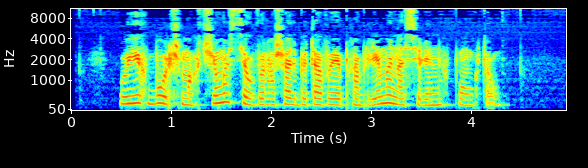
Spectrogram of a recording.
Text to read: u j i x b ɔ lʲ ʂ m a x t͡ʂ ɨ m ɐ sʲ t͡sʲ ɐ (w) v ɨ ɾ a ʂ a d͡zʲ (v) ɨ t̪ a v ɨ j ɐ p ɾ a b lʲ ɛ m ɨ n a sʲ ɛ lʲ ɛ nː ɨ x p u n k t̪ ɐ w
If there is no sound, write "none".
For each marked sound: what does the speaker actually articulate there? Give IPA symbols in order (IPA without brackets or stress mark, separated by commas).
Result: w, b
